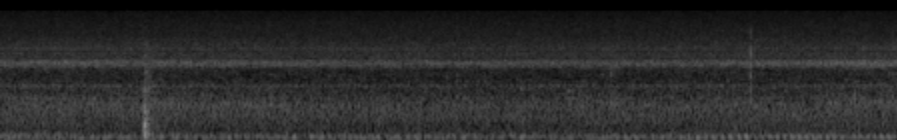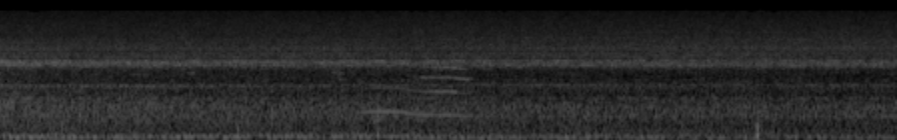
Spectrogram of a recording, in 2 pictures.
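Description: Steady low rumble of distant road traffic with a faint high hum above it. A single sharp click comes a little under a second in, and a faint short wavering chirp comes around six and a half seconds.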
